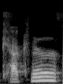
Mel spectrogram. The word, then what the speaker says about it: Koechner: played by David Koechner, right? That's how you pronounce his name.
